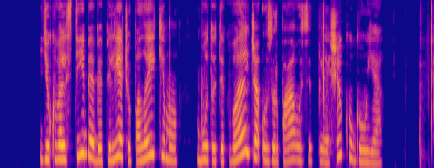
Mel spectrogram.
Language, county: Lithuanian, Kaunas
